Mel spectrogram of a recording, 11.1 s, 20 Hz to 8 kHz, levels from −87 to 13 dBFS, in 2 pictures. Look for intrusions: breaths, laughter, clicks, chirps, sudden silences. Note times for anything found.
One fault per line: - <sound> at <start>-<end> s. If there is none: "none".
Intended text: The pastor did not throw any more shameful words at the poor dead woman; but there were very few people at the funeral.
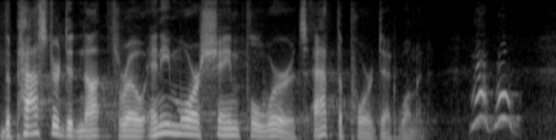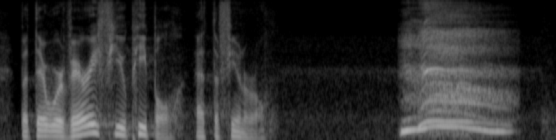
- bark at 4.7-5.2 s
- breath at 9.5-10.8 s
